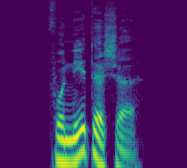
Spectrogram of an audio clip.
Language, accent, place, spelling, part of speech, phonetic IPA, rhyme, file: German, Germany, Berlin, phonetische, adjective, [foˈneːtɪʃə], -eːtɪʃə, De-phonetische.ogg
- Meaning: inflection of phonetisch: 1. strong/mixed nominative/accusative feminine singular 2. strong nominative/accusative plural 3. weak nominative all-gender singular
